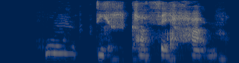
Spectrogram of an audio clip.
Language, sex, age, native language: Icelandic, female, 6, Icelandic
